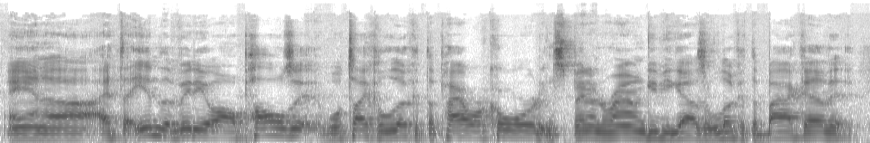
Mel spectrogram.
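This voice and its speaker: A fairly quick, slightly mellow, medium-pitched male voice belongs to a presenter demonstrating and selling CB radios. He rambles casually and folksily without a script, like a seller showing off his gear, on a noisy amateur camera recording with clicks.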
